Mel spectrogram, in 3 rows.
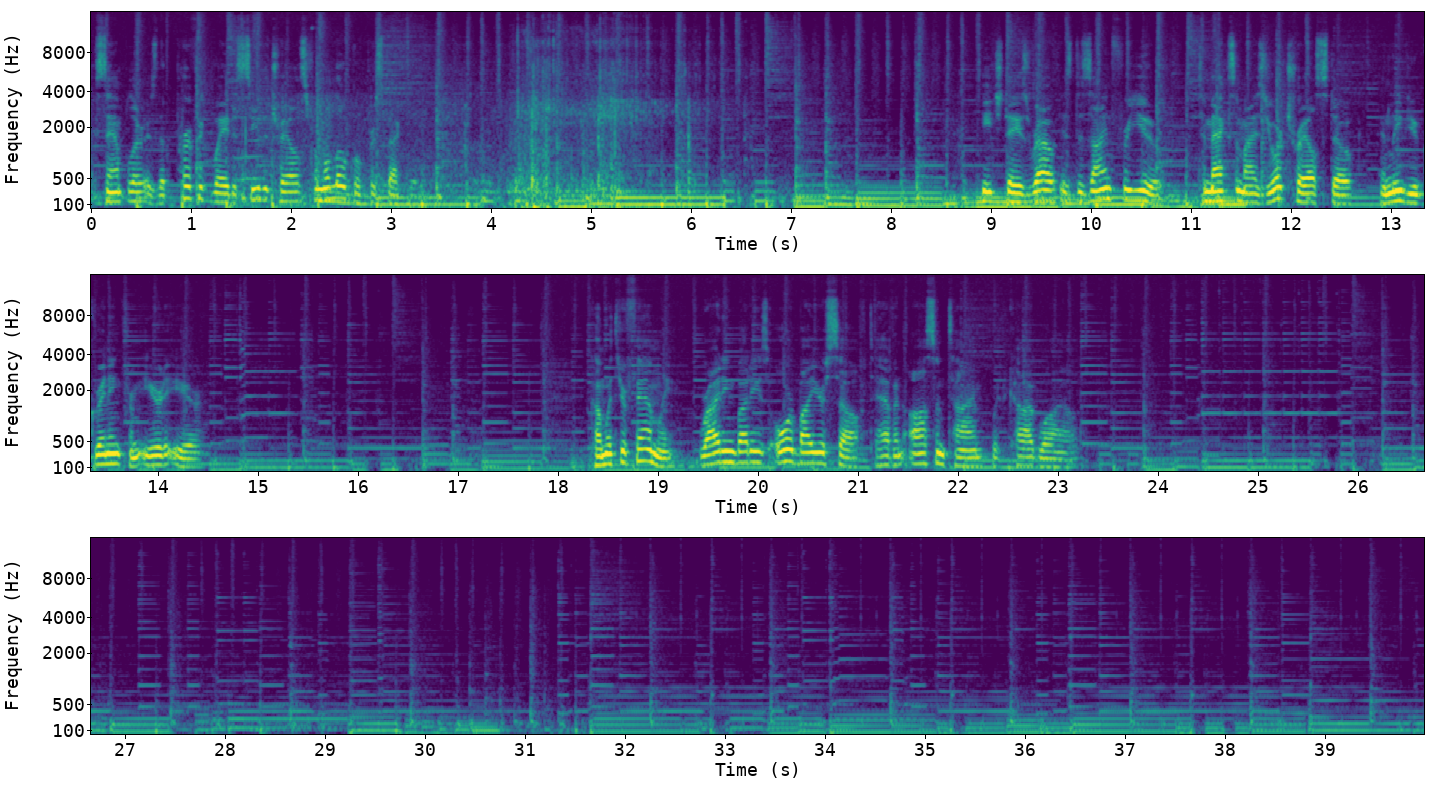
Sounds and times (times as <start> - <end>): Speech: 0.0 - 3.3, 8.9 - 14.5, 18.3 - 23.3
Music: 0.0 - 39.9.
